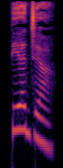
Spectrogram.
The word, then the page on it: ತ್ಯಜ: Kannada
